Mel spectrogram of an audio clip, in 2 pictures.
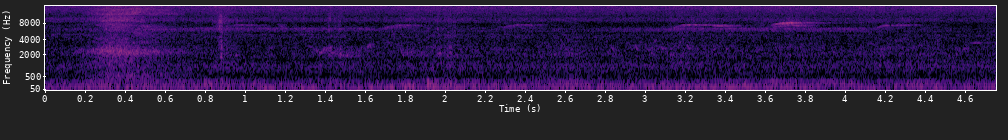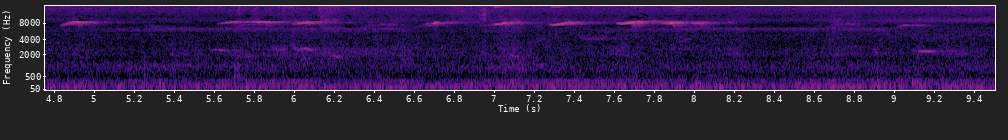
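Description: A bird chirping faintly, a run of short high notes in the second half, over a steady low rumble.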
